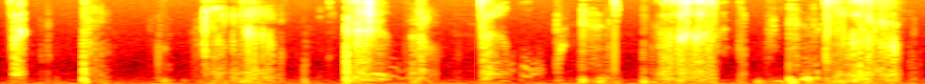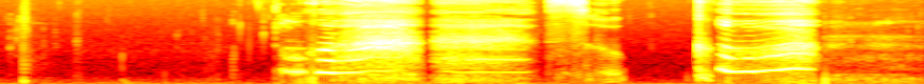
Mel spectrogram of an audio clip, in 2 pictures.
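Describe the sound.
Someone bites and chews food in a series of sharp, crunchy bites, then makes several longer, louder voiced sounds toward the end.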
